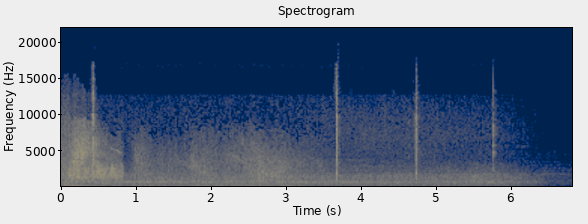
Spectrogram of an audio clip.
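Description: In the video game Napoleon: Total War, artillery canister shot hits in a loud rumbling battle wash that slowly fades, with a few sharp distinct cracks spaced out near the end.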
